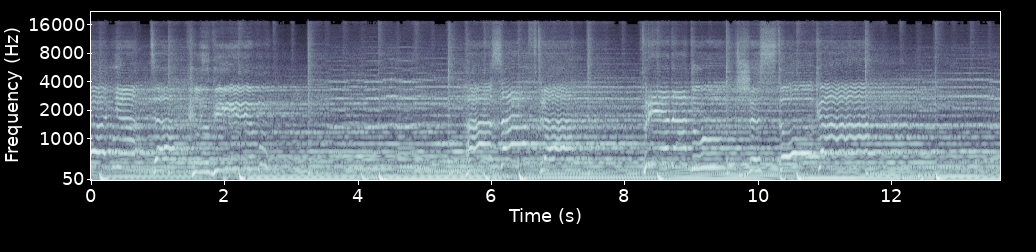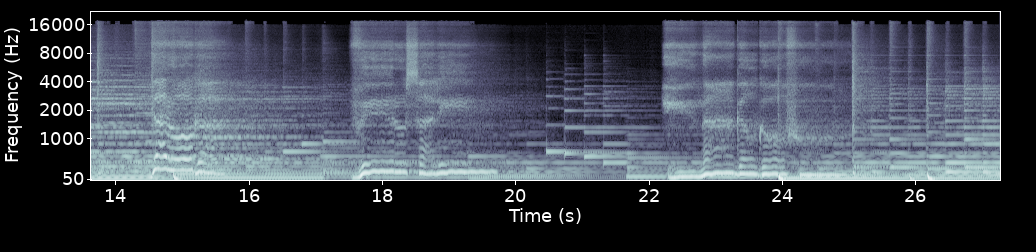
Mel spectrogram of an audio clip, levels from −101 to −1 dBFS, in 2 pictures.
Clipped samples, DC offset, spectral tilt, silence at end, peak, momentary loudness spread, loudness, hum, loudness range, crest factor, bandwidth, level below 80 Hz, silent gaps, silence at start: under 0.1%; under 0.1%; -5 dB/octave; 0 s; -2 dBFS; 12 LU; -16 LUFS; none; 6 LU; 14 dB; 18 kHz; -24 dBFS; none; 0 s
